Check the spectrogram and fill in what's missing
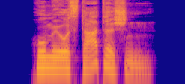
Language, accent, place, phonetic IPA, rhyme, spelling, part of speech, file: German, Germany, Berlin, [homøoˈstaːtɪʃn̩], -aːtɪʃn̩, homöostatischen, adjective, De-homöostatischen.ogg
- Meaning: inflection of homöostatisch: 1. strong genitive masculine/neuter singular 2. weak/mixed genitive/dative all-gender singular 3. strong/weak/mixed accusative masculine singular 4. strong dative plural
